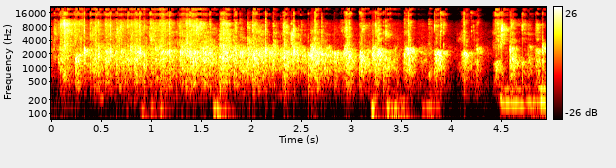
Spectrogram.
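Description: A conference crowd applauds a round-table panel on conversational marketing, with loud, sustained clapping and brief murmurs of voices mixed in.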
